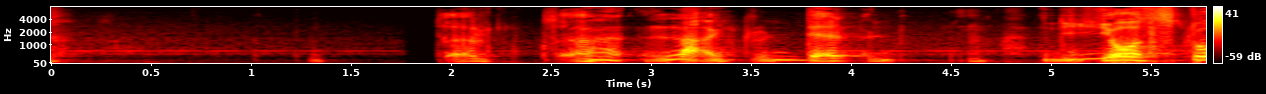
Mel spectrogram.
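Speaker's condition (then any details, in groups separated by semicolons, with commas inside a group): Paraplegia with essential tremor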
